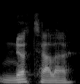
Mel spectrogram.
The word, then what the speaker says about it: Nutella: We can just leave that debate right there because it is pronounced Nutella. Don't add us. It's Nutella.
